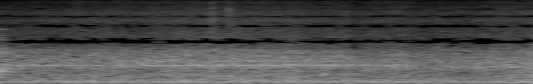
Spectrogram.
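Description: Steady engine and road noise inside a moving truck's cab, with a faint steady whine through most of it.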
